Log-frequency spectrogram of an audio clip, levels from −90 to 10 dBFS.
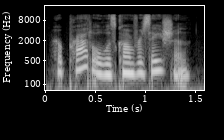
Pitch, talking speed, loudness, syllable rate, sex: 230 Hz, 150 wpm, -15 LUFS, 5.5 syllables/s, female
